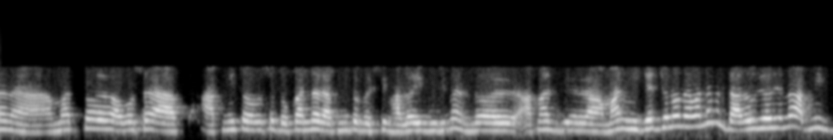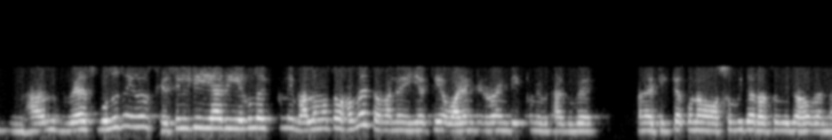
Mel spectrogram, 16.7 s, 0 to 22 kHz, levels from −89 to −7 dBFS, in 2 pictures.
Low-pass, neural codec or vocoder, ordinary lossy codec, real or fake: 3.6 kHz; none; none; real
